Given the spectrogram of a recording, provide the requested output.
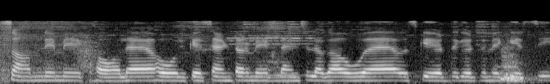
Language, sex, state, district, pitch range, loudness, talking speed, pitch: Hindi, female, Odisha, Malkangiri, 180-185 Hz, -14 LUFS, 215 wpm, 180 Hz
